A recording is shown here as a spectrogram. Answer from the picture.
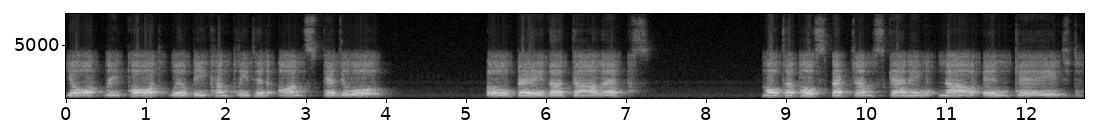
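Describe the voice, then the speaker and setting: A man's put-on character voice at a very slow pace. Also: medium pitch for a man. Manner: commanding, mechanical.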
